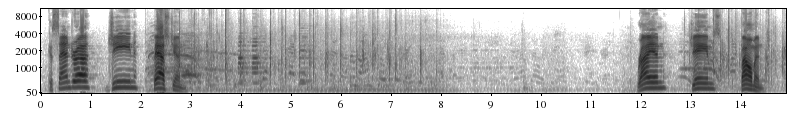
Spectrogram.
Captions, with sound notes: Kassandra Jean Bastian. (audience cheering) (car horn honking) (audience applauding) Ryan James Baumann.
